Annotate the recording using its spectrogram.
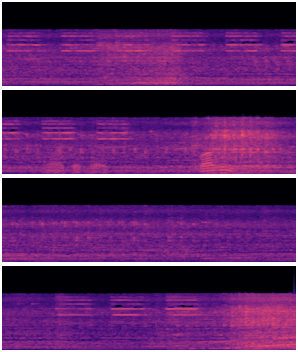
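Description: A truck engine idles with a low hum.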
